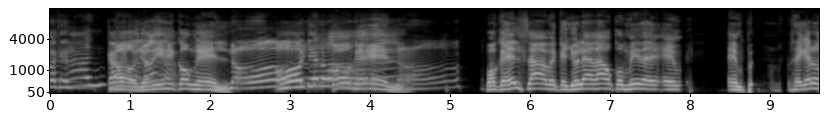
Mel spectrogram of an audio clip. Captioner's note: speaking In Foreign Language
